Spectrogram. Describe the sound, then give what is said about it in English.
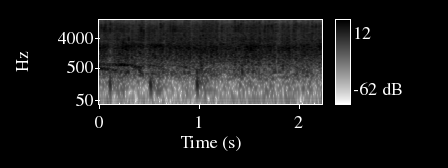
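An audience claps steadily as a hand clap and shout of praise to God during worship, many hands blending into a dense, loud wash of applause with no gaps, a few faint cheers rising within it. “One more time, give him a hand clap and a shout of praise.”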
